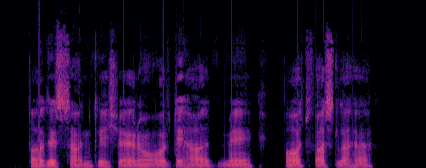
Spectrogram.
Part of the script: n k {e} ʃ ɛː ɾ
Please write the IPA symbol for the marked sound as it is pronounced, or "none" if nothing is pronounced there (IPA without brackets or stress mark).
e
